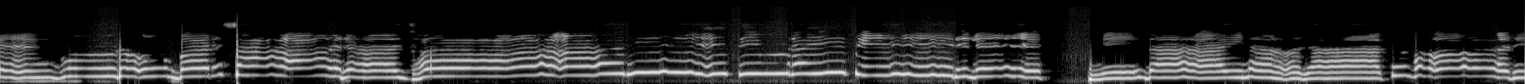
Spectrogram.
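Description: A woman singing a Nepali folk song alone, holding long, wavering notes, with a short break about ten and a half seconds in.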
